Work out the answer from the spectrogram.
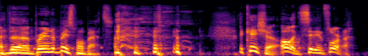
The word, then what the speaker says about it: Acacia: the CIA may be acacia that's acacia okay like the bird like the fraternity kind of state I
